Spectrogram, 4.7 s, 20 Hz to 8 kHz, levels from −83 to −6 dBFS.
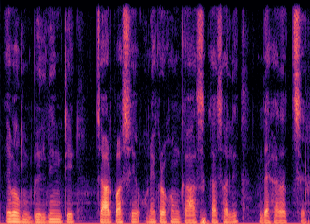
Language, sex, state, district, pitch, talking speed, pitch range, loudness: Bengali, male, West Bengal, Cooch Behar, 95 Hz, 115 wpm, 90-105 Hz, -24 LUFS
